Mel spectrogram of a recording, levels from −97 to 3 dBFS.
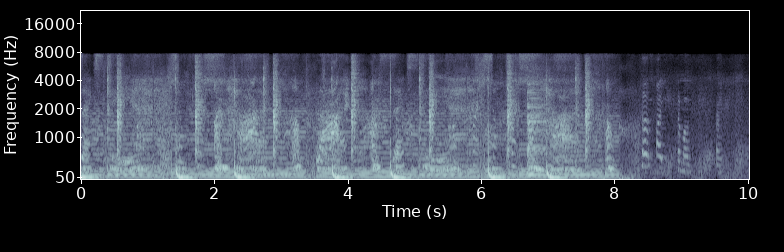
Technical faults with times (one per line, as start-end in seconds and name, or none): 0.34-0.40 sound dropped by the voice detector
1.08-1.36 sound chopped by the voice detector
3.38-3.54 sound dropped by the voice detector
5.06 sound dropped by the voice detector
5.78-6.06 sound chopped by the voice detector
6.38-6.58 sound chopped by the voice detector
7.82-8.42 sound chopped by the voice detector
8.78-10.03 comfort noise in place of the background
